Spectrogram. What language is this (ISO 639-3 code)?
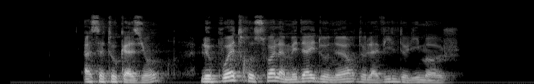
fra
